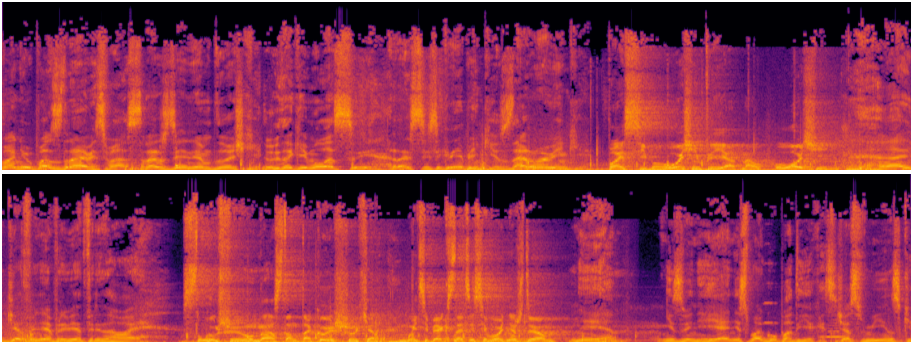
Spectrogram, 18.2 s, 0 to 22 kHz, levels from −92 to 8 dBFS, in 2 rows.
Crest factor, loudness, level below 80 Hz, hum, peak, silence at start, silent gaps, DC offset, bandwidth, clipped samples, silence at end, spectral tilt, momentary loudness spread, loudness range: 12 dB; -11 LUFS; -26 dBFS; none; 0 dBFS; 0 s; none; 0.2%; over 20 kHz; under 0.1%; 0 s; -3.5 dB/octave; 6 LU; 3 LU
